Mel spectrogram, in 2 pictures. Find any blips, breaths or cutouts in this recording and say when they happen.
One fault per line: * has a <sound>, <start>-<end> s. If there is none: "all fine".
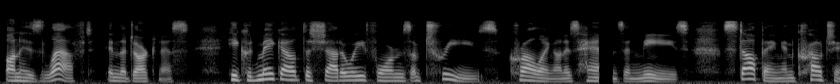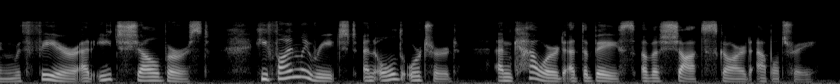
* has a dropout, 6.0-6.1 s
